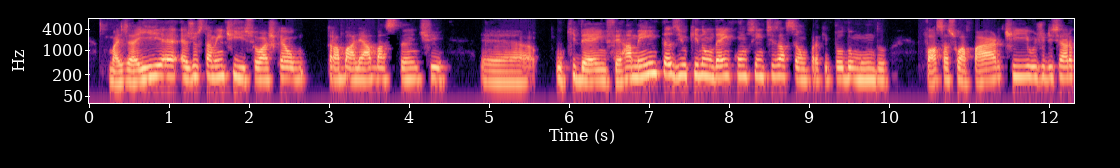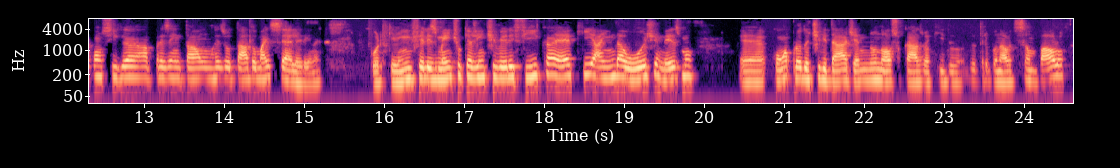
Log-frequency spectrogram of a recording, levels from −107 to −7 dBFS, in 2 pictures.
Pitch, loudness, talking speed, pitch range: 160 Hz, -21 LUFS, 170 wpm, 145-175 Hz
